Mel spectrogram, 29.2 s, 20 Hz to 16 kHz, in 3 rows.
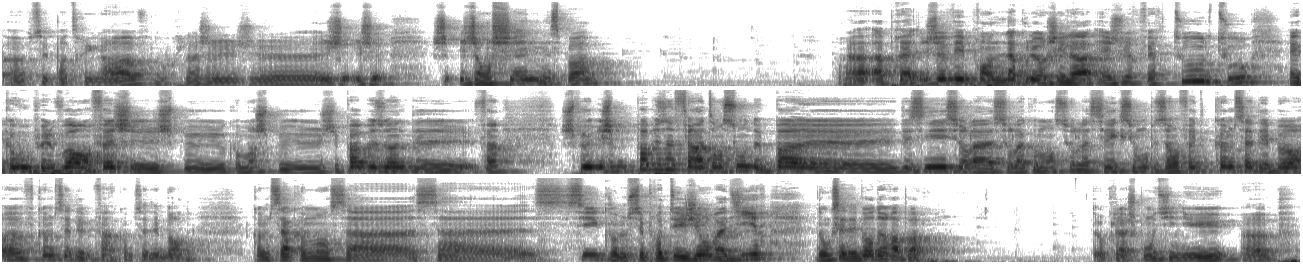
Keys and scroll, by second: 1.2 b, 2.5 n, 6.0 b, 7.0 scroll down 1, 7.1 n, 7.3 scroll up 1, 7.6 p, 10.2 scroll up 1, 10.4 n, 11.0 b, 11.6 scroll down 1, 11.7 n, 13.1 n, 18.6 n, 19.2 b, 25.3 n, 29.0-29.2 scroll down 1.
